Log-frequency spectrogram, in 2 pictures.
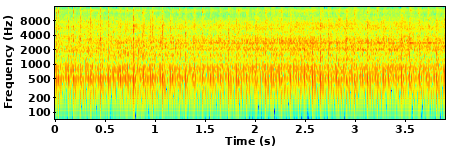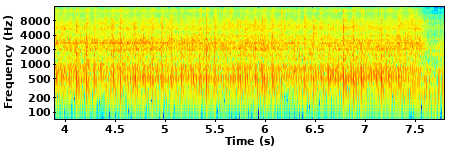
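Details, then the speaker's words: McCulloch Super Pro 81 chainsaw started after many months unused: a steady high-revving two-stroke buzz with a clean, even exhaust note, holding constant and then cutting off. It is a healthy saw. "Guys, that sounds like America. I love the way these things sound."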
